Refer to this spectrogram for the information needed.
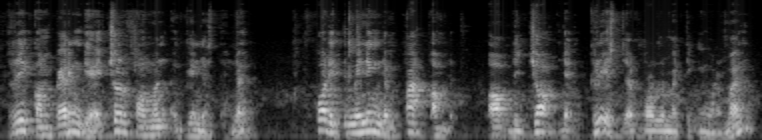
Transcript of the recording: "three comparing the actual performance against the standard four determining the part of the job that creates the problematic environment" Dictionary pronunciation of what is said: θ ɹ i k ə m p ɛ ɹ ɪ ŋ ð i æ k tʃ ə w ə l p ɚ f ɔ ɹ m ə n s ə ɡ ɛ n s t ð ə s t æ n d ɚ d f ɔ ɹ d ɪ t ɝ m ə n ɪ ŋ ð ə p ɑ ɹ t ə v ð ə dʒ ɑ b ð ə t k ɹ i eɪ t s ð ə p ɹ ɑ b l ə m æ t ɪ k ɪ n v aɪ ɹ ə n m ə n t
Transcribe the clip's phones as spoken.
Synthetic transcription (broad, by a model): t ɹ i k ə m p ɛ ɹ ɪ ŋ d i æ k tʃ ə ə l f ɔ m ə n ə ɡ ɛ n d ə s t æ n d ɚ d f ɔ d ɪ t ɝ m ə n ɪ ŋ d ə p ɑ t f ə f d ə dʒ ɑ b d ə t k ɹ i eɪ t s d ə p ɹ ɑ b l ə m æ t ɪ k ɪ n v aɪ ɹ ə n m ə n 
